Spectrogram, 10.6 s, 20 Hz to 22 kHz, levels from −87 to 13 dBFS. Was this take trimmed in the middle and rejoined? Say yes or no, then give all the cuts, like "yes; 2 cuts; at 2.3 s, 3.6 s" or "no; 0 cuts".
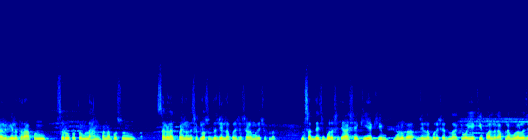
no; 0 cuts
